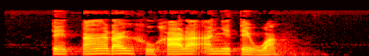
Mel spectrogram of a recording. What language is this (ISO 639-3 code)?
grn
